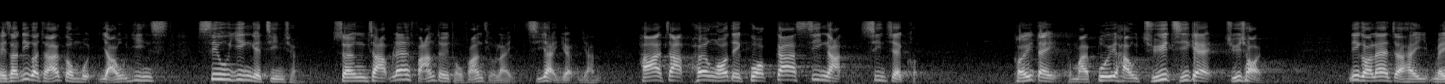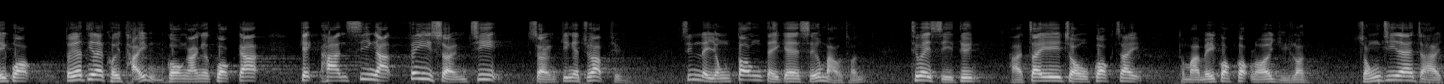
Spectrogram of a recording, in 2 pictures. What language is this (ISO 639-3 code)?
yue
